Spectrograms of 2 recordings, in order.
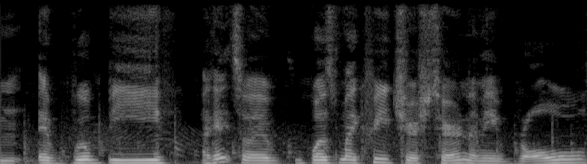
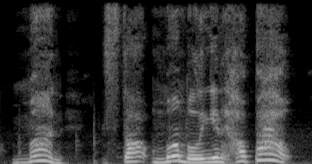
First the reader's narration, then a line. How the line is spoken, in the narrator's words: You hear her voice yell out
